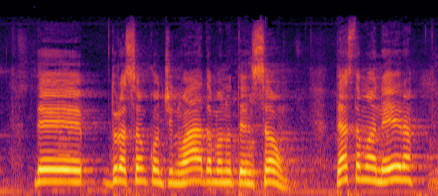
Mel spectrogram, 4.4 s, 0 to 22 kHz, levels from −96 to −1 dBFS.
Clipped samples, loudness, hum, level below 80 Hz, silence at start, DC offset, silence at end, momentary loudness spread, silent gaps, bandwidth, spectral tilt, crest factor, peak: under 0.1%; -15 LUFS; none; -42 dBFS; 0 s; under 0.1%; 0 s; 7 LU; none; 14 kHz; -5 dB/octave; 12 dB; -4 dBFS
